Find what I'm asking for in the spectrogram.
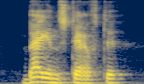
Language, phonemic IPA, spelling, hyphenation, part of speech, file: Dutch, /ˈbɛi̯ə(n)ˌstɛrftə/, bijensterfte, bij‧en‧sterf‧te, noun, Nl-bijensterfte.ogg
- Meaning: mass death of bees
